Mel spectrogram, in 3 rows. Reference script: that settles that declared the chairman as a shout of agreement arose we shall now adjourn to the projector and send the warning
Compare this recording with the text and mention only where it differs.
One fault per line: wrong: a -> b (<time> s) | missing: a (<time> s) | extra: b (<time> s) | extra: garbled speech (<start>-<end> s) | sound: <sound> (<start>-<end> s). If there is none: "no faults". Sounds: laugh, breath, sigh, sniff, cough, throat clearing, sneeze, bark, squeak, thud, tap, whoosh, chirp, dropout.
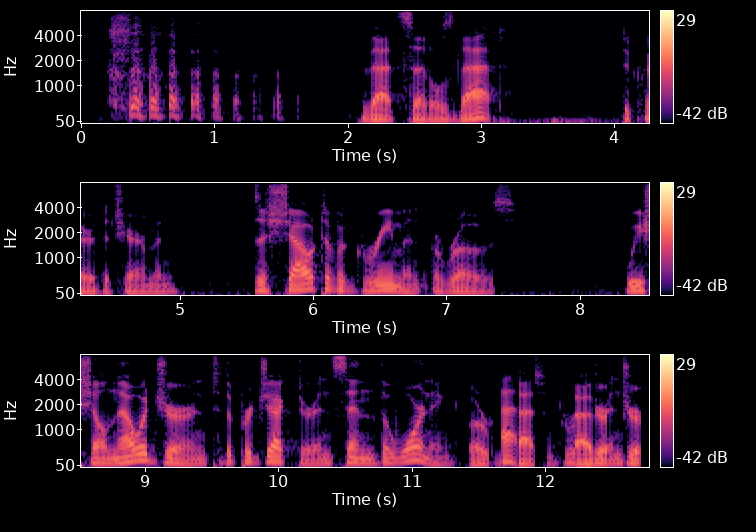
sound: laugh (0.2-1.7 s)
missing: as (5.0 s)
extra: garbled speech (11.4-12.7 s)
